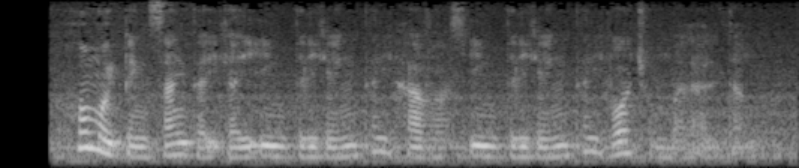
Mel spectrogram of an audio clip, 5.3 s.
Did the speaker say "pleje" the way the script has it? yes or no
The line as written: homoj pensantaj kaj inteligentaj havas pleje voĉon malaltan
no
